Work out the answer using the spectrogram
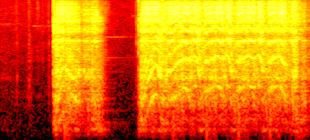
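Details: Honda ATV that stopped starting after use pushing cars: two bursts of quick, even cranking without firing; turns over but won't start, fuel suspected, and the carburetor barely takes gas.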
